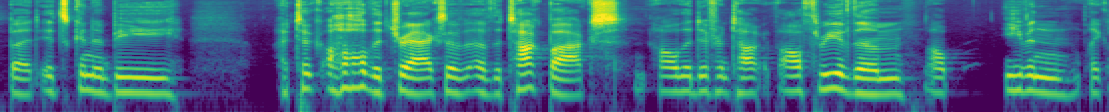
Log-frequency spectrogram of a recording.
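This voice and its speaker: A man hosts an informal audio tutorial in a smooth, mellow voice that sits a little high. He thinks aloud in a halting way, restarting and rephrasing as he explains. The recording is close and dry. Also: no room sound. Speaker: host, audio production tutorial presenter.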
